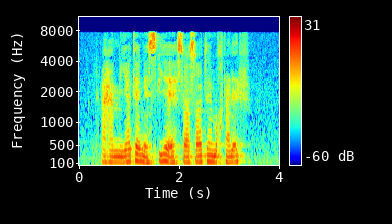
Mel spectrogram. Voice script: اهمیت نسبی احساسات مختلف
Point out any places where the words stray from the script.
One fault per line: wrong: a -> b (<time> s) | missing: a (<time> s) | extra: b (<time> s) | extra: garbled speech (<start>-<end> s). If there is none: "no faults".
no faults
